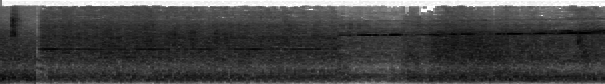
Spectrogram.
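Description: Movie battle sound effects: a continuous dense roar of rapid gunfire and burning, with a thin high tone that rises slowly near the end.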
